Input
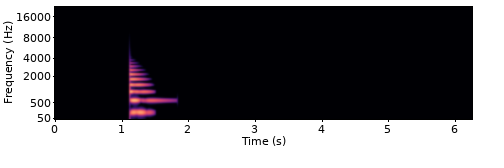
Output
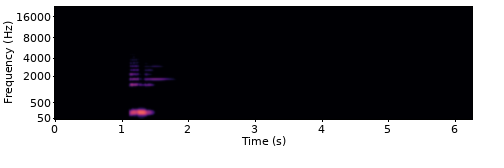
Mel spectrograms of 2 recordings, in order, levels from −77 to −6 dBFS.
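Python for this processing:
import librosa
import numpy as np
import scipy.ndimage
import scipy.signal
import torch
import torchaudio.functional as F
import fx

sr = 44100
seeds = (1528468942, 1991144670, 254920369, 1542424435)

p1 = fx.wiener(x, sr, points=25)
p2 = fx.peak_eq(p1, sr, hz=380.0, db=14.0, octaves=0.78)
p3 = fx.leveller(p2, sr, passes=3)
p4 = np.clip(10.0 ** (24.5 / 20.0) * p3, -1.0, 1.0) / 10.0 ** (24.5 / 20.0)
p5 = p3 + F.gain(torch.from_numpy(p4), -5.5).numpy()
p6 = fx.spec_topn(p5, sr, count=32)
p7 = fx.filter_sweep_bandpass(p6, sr, from_hz=270.0, to_hz=2400.0, start_s=1.24, end_s=2.44, q=1.8)
p8 = 10.0 ** (-25.5 / 20.0) * np.tanh(p7 / 10.0 ** (-25.5 / 20.0))
p9 = fx.brickwall_bandstop(p8, sr, low_hz=330.0, high_hz=1100.0)
p10 = fx.air_absorb(p9, sr, metres=58.0)
p11 = fx.upward_expand(p10, sr, threshold_db=-40.0, expansion=1.5)
y = F.gain(torch.from_numpy(p11), -5.0).numpy()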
